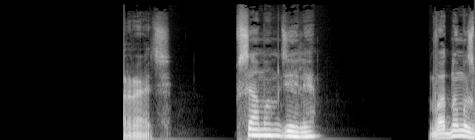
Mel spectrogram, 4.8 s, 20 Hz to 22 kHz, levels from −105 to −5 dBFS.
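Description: For the first 1.25 s there is only digital silence, then a cut-off start at 1.25 s, where the capture evidently began late and the sound enters mid-event. Unlike a slow fade-in or a gate opening, there is no attack or ramp at all.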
